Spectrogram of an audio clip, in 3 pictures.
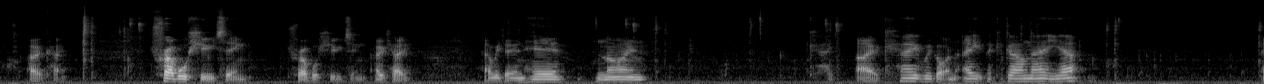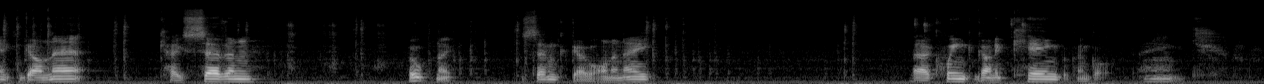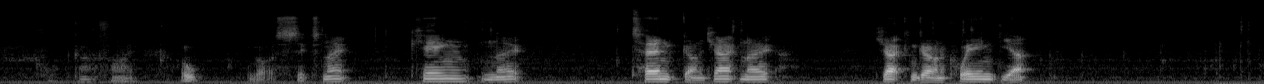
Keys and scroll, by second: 1.4 space, 5.4 typing, 6.5-8.9 typing, 10.2-14.1 typing, 15.2-21.4 typing, 25.3-27.7 typing, 28.7 space, 30.4 space, 31.7-33.6 typing, 34.9-37.9 typing.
